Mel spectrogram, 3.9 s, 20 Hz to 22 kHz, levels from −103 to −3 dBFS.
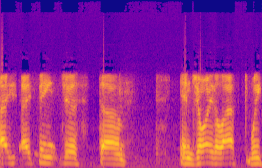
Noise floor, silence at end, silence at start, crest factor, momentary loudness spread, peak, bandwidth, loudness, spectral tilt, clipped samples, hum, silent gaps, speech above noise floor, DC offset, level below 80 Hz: -43 dBFS; 0 s; 0 s; 18 dB; 6 LU; 0 dBFS; 15.5 kHz; -18 LUFS; -5.5 dB/octave; under 0.1%; none; none; 25 dB; under 0.1%; -60 dBFS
